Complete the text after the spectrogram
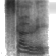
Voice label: "scullery", Indian

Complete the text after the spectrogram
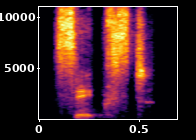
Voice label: "sixte", Indian

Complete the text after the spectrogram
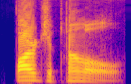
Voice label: "bargepole", American

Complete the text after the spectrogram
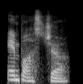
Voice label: "imposture", Indian

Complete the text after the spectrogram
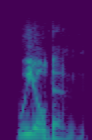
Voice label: "Wealden", American

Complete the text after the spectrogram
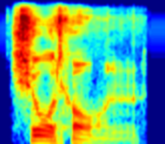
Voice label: "shorthorn", British

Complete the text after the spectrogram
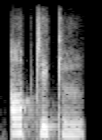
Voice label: "optical", Indian

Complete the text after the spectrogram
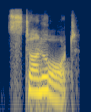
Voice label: "stonewort", Indian

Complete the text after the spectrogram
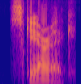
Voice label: "skerrick", American

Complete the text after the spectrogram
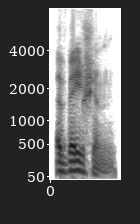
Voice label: "evasion", American

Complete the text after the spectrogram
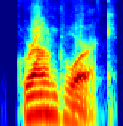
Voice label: "groundwork", American

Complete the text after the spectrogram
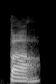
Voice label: "parr", Indian; Dictionary

